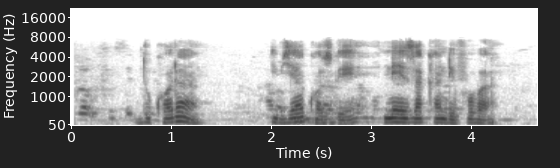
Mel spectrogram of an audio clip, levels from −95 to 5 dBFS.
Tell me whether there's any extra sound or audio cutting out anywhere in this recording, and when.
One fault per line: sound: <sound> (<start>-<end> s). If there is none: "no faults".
no faults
